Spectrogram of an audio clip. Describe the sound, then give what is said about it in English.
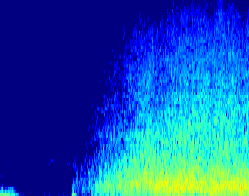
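After a brief hush with a faint voice, a roar of high ocean surf swells up and holds as a loud, steady wash of crashing waves and spray. “The waves are higher today.”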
